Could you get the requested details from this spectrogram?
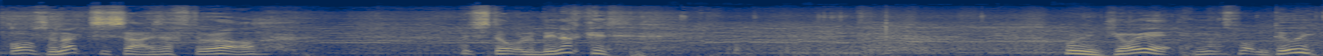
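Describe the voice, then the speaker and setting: A man on an e-bike climbing a forest trail chats bluntly to his camera, slightly winded, as a mountain biking vlogger. He speaks a little fast in a voice on the high side with lively intonation, and the background is noisy.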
